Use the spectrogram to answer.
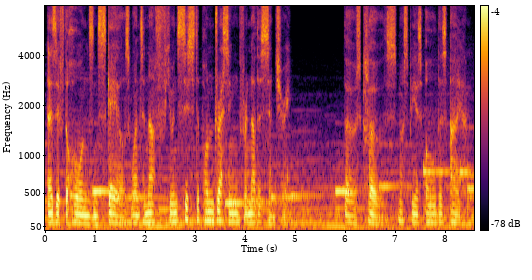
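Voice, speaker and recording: A stern, exasperated male companion in a game cutscene. He speaks slowly with dry, weary curtness. Loud music runs behind him. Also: lowish voice. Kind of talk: scripted video game cutscene acting.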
